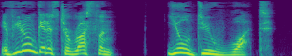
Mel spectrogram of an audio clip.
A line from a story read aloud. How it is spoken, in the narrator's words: Falcone said sharply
